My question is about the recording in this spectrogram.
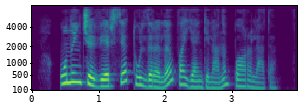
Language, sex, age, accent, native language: Uzbek, female, 25-34, Qashqadaryo, Uzbek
